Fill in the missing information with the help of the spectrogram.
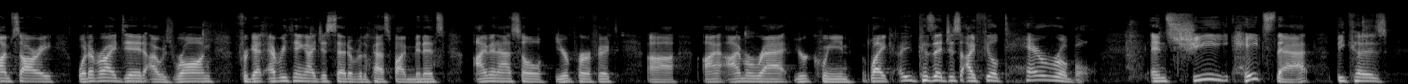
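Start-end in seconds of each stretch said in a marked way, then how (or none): none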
